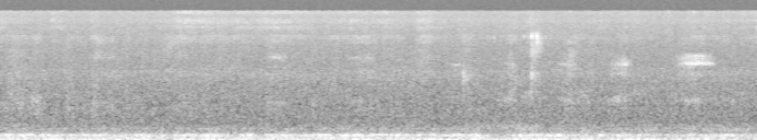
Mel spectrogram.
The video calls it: ASMR CAT PURRING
